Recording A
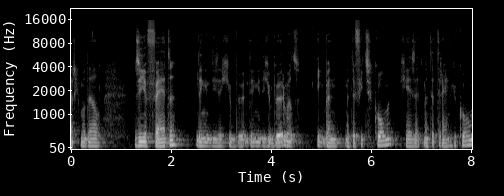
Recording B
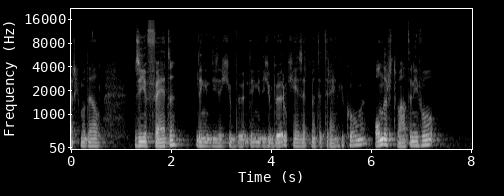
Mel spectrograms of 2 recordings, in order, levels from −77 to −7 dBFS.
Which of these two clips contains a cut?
B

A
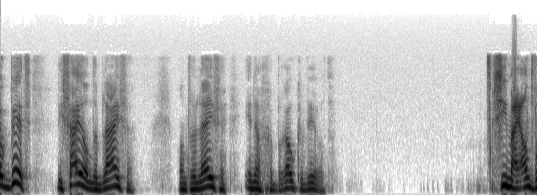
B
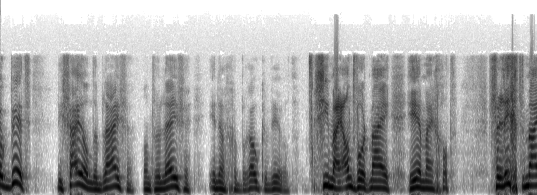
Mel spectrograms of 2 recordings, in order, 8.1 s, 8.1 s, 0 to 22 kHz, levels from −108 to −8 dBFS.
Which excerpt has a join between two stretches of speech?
B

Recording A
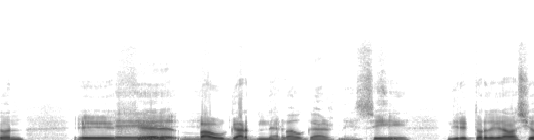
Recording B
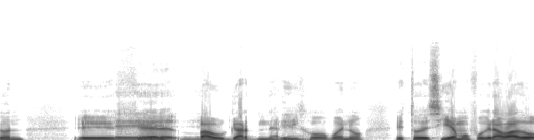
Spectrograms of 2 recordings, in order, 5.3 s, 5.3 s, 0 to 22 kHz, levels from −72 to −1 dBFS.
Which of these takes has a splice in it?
B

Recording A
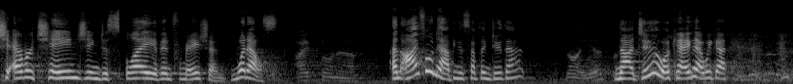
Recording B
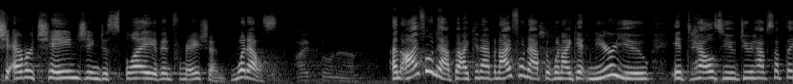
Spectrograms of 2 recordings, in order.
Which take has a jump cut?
A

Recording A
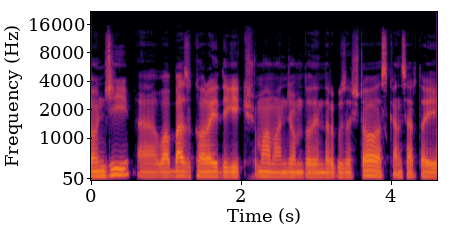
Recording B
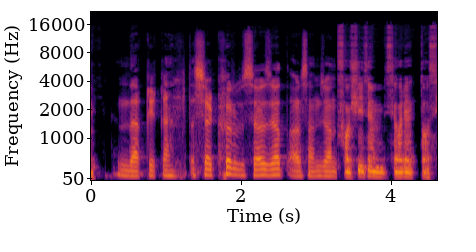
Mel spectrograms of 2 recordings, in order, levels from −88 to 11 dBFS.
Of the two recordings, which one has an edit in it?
B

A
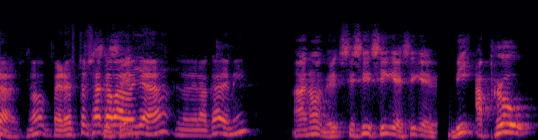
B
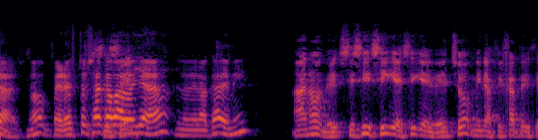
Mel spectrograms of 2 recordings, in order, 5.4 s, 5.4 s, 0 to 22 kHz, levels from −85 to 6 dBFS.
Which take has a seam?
A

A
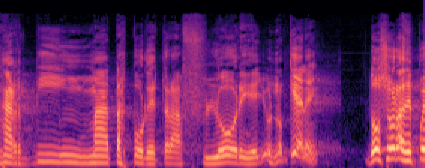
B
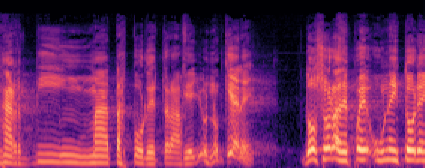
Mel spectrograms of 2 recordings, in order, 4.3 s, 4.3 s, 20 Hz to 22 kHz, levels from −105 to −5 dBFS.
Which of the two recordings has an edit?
B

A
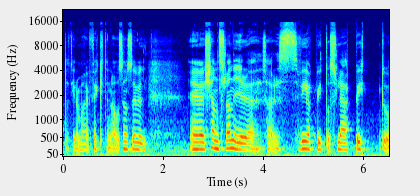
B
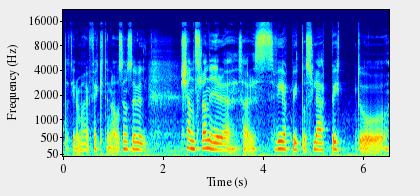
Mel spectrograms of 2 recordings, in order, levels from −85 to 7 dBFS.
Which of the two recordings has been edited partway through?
B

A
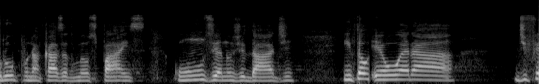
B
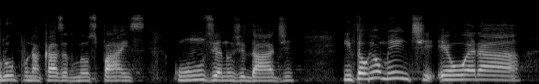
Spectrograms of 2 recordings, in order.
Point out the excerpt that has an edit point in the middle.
A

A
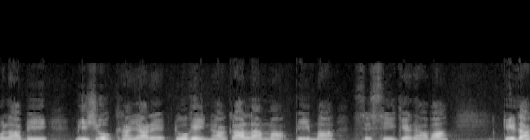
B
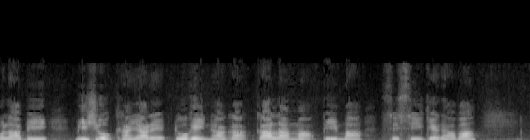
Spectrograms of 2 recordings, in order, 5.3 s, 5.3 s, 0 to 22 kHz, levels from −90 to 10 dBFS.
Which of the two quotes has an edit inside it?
A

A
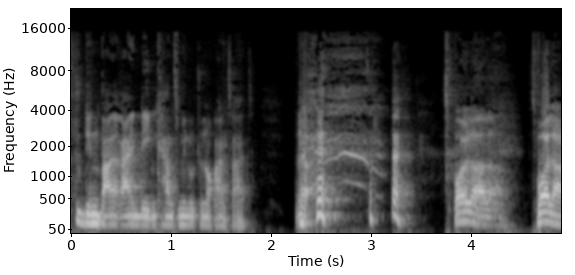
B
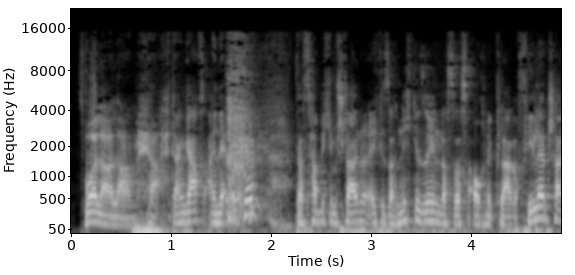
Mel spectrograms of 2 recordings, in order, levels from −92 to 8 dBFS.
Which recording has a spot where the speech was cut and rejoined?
A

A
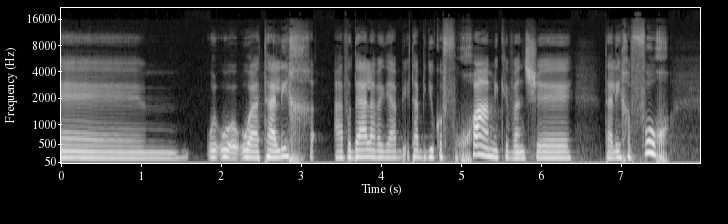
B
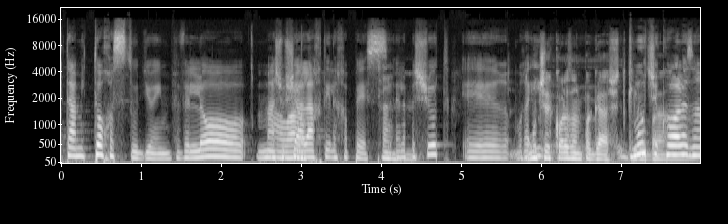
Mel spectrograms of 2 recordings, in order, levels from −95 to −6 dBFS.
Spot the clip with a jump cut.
B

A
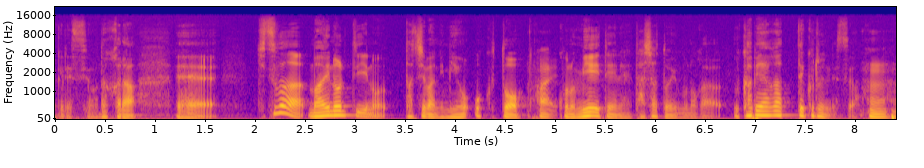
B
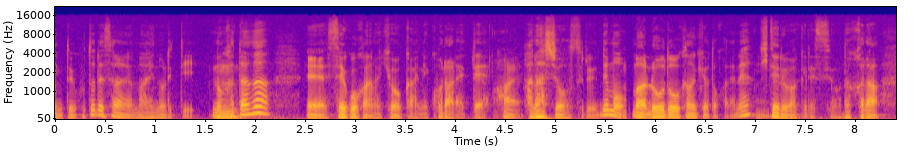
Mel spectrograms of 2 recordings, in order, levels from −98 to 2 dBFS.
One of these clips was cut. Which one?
B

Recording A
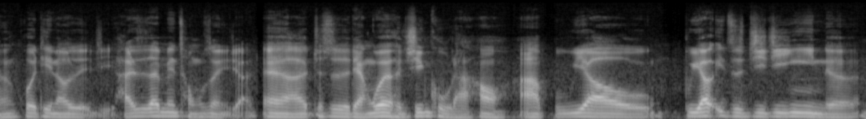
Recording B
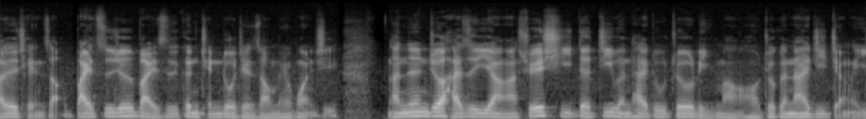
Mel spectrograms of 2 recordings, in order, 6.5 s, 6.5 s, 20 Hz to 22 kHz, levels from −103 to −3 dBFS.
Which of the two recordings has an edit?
A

